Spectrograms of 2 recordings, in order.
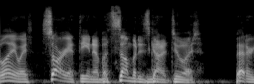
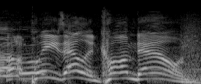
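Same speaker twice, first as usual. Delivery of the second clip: much higher, drawn-out plea to calm; high, slow soothing; 13 semitones higher, much slower than usual. Acted. Lawyer calming his sobbing client, high and slow. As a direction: coax her down, slow and high.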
